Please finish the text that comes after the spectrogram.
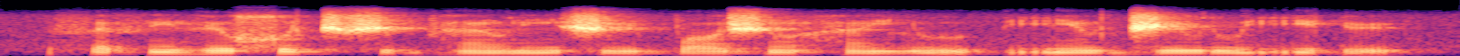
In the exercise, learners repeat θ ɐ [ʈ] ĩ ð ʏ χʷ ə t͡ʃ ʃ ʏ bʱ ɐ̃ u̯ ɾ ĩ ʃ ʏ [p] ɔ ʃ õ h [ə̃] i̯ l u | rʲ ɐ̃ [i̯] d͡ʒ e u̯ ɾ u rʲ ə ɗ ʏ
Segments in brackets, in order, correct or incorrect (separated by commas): incorrect, correct, incorrect, incorrect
